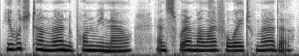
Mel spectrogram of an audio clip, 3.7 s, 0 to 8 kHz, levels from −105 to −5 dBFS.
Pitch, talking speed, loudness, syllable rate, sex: 210 Hz, 225 wpm, -14 LUFS, 5.1 syllables/s, female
